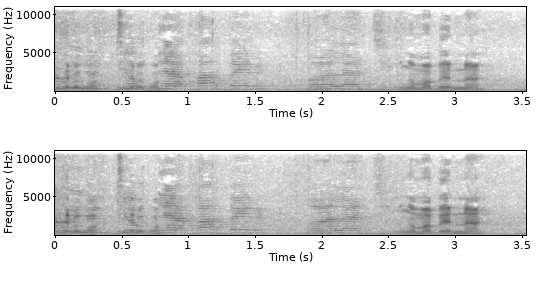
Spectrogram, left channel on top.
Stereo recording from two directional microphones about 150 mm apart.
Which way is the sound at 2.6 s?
25° left (ahead or behind).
